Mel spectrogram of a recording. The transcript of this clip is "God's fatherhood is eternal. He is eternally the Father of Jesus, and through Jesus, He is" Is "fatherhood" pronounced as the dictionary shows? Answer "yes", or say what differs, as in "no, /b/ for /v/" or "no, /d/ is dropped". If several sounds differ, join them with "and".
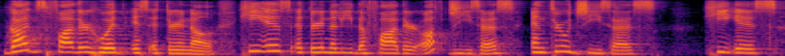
yes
